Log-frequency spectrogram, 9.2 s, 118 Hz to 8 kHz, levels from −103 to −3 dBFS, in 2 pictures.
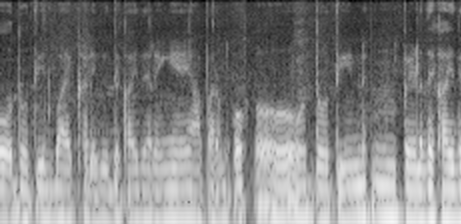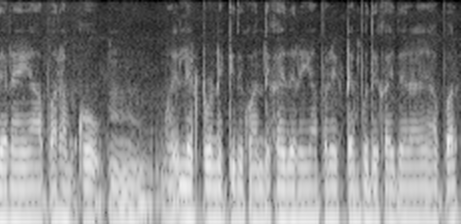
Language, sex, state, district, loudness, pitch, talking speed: Hindi, male, Bihar, Purnia, -18 LUFS, 115 Hz, 275 wpm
